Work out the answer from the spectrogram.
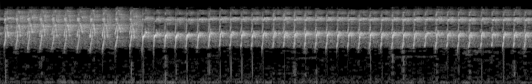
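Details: Lovebird singing in the rumbling rapid-fire style called gemuruh tembakan, used as a master recording to teach birds loud bursts: harsh, buzzy, high notes pulsing about three times a second, run together into a continuous grating rattle.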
